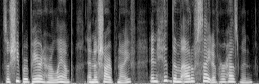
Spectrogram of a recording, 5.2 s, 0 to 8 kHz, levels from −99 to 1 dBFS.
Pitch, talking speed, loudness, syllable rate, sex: 245 Hz, 210 wpm, -17 LUFS, 4.9 syllables/s, female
